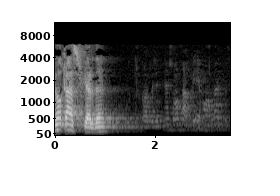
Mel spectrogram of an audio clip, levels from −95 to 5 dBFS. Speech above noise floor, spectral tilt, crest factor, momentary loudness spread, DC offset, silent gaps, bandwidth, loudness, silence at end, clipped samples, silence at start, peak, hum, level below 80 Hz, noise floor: 37 dB; -3.5 dB/octave; 20 dB; 15 LU; under 0.1%; none; 6.2 kHz; -21 LUFS; 2.4 s; under 0.1%; 0 s; -6 dBFS; none; -86 dBFS; -57 dBFS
